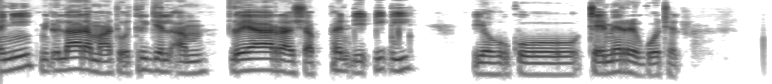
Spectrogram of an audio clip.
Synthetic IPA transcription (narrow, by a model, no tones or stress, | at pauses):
animiɗɔlaɾamatɔtɾiɡɛla̰m | ɗɔjaːɾaʃapːanɗɛɗiɗi | jahɔkɔtɛmɛɾɛɡɔtɛl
